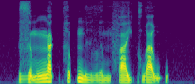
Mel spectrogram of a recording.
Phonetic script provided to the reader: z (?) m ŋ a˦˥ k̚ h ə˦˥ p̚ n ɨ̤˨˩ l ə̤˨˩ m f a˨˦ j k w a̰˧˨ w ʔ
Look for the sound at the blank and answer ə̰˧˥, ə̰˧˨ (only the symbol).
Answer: ə̰˧˥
